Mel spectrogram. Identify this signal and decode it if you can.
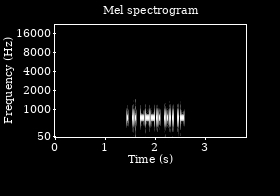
Morse code, heard as a keyed tone, about 46 wpm, 700 Hz. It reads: EI8HA
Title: DXCC-100 Call Signs - 5 Characters - Repeated 3x - 45wpm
